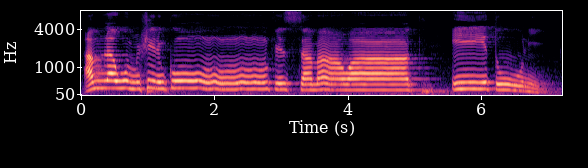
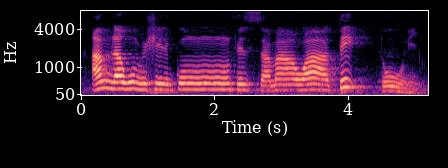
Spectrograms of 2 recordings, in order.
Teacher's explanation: Kalau waqaf di samawat maka hamzanya i'tuni diganti dengan ya. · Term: badal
